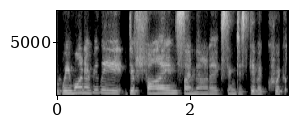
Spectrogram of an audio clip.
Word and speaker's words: cymatics: it might be the introduction well let's find simatics for those who aren't familiar with the term and first of all spell it c y m a t i CS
